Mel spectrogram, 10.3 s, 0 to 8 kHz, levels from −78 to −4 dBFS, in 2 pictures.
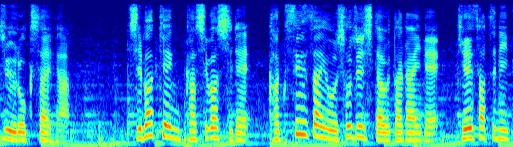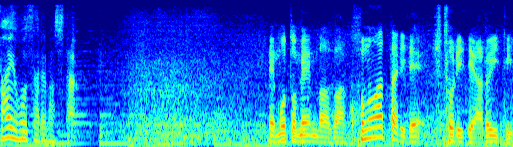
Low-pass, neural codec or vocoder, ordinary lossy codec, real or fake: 7.2 kHz; codec, 44.1 kHz, 7.8 kbps, Pupu-Codec; Opus, 64 kbps; fake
